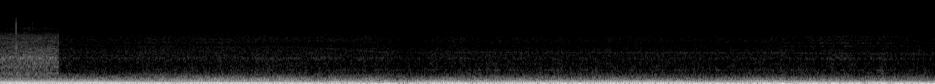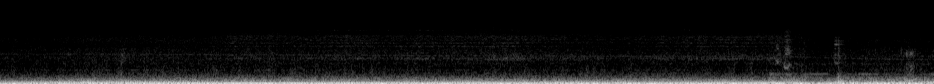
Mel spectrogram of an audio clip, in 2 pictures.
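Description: Small airplane engine in the landing pattern at a gusty airfield with the throttle being eased back, a steady loud low drone and rumble running throughout with little change, no talking over it.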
